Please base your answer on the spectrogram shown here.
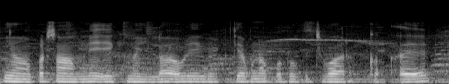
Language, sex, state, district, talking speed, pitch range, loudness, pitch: Hindi, male, Uttar Pradesh, Shamli, 175 wpm, 120-130 Hz, -18 LUFS, 125 Hz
